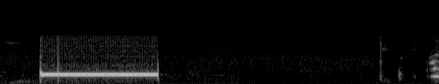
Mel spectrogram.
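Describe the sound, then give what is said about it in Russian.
A telephone ringing tone sounds while a call is being placed: one steady, even-pitched tone lasting just over a second, then quiet with a few faint, brief sounds near the end. “Продолжаем дозваниваться. Оставайтесь на линии.”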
